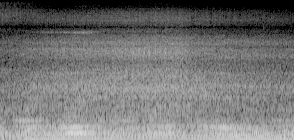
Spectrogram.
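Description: A car engine revs and accelerates as a limousine carrying a group of ladies speeds off into the night, a steady low mechanical rumble with rising harmonic tones, loud and continuous with no talking.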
